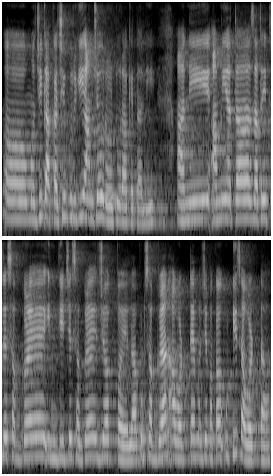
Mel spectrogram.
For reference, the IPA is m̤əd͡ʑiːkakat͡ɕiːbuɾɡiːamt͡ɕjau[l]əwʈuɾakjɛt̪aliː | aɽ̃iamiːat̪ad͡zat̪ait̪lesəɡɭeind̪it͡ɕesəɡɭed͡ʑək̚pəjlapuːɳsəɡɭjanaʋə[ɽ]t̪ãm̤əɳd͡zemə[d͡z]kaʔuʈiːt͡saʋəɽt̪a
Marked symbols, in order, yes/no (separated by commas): no, yes, no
